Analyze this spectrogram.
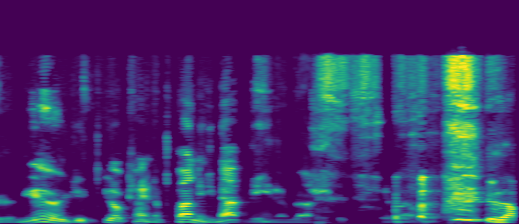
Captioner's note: laughs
